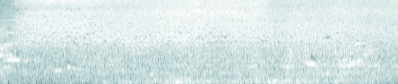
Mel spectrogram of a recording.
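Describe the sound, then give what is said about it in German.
A steady, loud hiss of steam from a historic steam train on the Channel coast, which circles the nature reserve of the Somme bay, broad and continuous like a steam locomotive venting, with faint low rumbles and clanks underneath. “Wer ein besonderes Erlebnis hier oben an der Kanalküste sucht, der sollte zum Abschied die historische Eisenbahn nicht verpassen.”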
